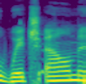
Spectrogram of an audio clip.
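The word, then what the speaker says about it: wych elm: And also, Witch Elm is spelled W-Y-C-H. So it sounds spooky and fun, but it's not like the normal witch.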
